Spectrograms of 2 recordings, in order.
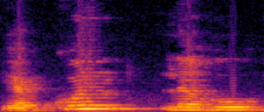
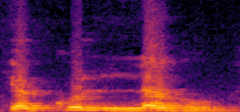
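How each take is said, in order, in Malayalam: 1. n ശബ്ദം l-ന് മുമ്പ് ഉച്ചരിക്കുന്നു. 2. n ശബ്ദം അടുത്ത l-ൽ ലയിക്കുന്നു. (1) "എന്ന് വായിക്കരുത്" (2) "ഇങ്ങനെയാണ് വായിക്കുക"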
